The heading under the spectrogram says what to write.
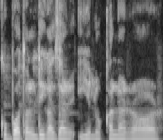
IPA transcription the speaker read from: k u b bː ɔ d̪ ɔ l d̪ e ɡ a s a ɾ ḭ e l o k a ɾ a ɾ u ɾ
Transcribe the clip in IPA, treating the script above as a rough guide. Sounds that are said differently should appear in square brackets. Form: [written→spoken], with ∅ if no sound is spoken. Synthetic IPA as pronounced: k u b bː ɔ d̪ ɔ l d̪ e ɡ a [s→z] a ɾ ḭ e l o k a [ɾ→l] a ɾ [u→ɔ] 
